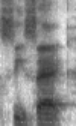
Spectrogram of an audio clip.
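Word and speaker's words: SESAC: three of them in the US you have seesac which is a newer one that's a SE CAC and they just pronounce it c s s we we just pronounce it cesac I don't know what the acronyms mean um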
